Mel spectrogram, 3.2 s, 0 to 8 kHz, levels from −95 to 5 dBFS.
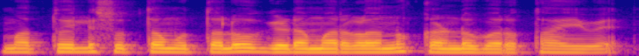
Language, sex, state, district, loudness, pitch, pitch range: Kannada, male, Karnataka, Bidar, -14 LUFS, 145 Hz, 145-155 Hz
